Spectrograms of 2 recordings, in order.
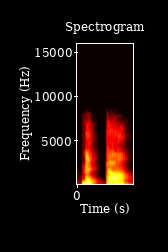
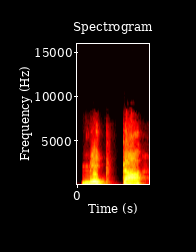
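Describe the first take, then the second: First: The first vowel is short. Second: The first vowel is long. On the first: "the e here becomes short because it's followed by a double consonant" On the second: "a Sanskrit speaker looking at the Pali word metta would pronounce it as metta"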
